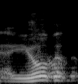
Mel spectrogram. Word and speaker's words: योग: अब हम योग को योग नहीं कहते, योगा कहने लगे हैं।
